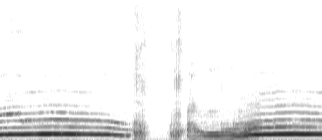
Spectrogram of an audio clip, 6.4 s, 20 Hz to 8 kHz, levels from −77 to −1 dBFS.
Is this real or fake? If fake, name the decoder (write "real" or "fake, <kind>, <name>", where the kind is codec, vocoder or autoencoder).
fake, vocoder, BigVGAN v2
